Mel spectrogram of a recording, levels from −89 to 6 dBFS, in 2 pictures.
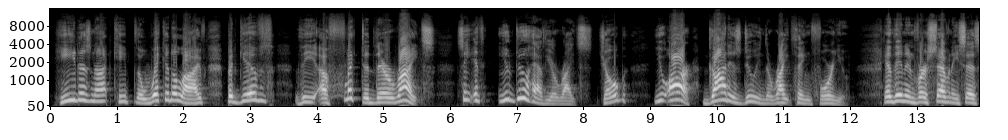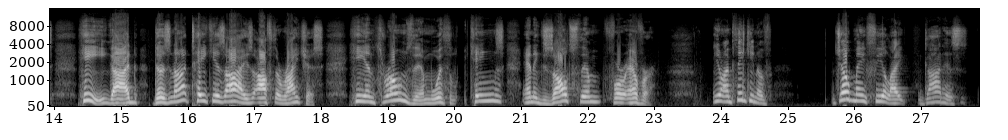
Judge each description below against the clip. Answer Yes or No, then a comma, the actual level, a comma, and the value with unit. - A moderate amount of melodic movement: No, wide, 6.4 semitones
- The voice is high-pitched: Yes, high, 195 Hz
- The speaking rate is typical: Yes, average, 145 wpm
